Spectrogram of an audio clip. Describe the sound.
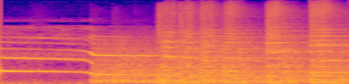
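A loud, sustained wolf howl holds a steady pitch, then drops abruptly and continues into a rougher, noisier wail with bursts of hiss, with no talking.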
